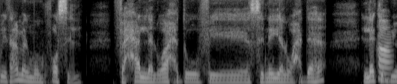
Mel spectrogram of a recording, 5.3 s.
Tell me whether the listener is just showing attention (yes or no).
yes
